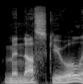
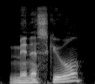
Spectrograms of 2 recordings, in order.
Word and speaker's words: minuscule: minuscule by the way are you wondering why I said minuscule instead of minuscule minuscule and the word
